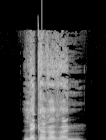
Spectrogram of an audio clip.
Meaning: inflection of lecker: 1. strong genitive masculine/neuter singular comparative degree 2. weak/mixed genitive/dative all-gender singular comparative degree
- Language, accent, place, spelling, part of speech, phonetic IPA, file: German, Germany, Berlin, leckereren, adjective, [ˈlɛkəʁəʁən], De-leckereren.ogg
